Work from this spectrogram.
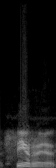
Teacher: asyir ya dibaca tipis ya, jangan ditebalkan ya.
